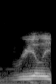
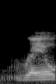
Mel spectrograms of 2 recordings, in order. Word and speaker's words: Real: coming back, with Bryce Rail coming back. I might have pronounced that wrong. It's just Real. God. Bryce Real.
